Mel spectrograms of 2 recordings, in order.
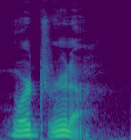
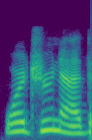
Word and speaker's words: Wardruna: Wadruna. – Oh, yeah. – Can you spell that? – And what they do is Wardruna. – Wardruna. – Wardruna.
